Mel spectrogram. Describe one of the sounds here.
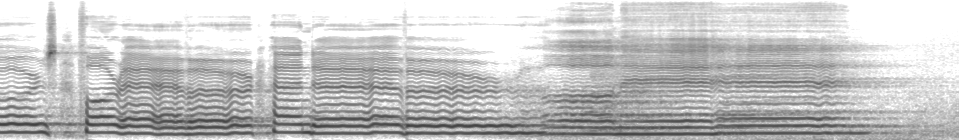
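An elderly man chants in a sustained, singing voice through a microphone, echoing in a large hall.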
